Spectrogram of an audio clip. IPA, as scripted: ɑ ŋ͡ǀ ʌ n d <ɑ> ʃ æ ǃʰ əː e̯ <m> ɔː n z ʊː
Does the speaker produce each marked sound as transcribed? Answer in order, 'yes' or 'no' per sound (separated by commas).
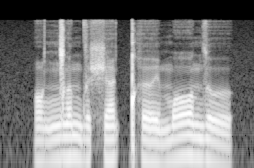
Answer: no, yes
